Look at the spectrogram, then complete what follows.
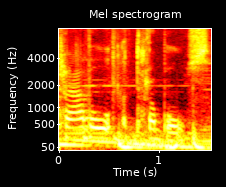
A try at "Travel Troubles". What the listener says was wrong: It sounds like you're saying Travel Truffles.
